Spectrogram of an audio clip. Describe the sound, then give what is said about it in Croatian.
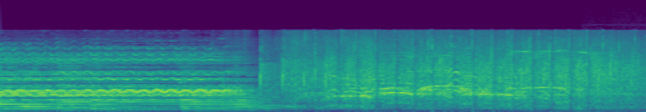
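Singing with orchestra at a Croatian opera evening in Sydney, a joint performance of Zajc's aria U boj, u boj, ends and gives way to a loud audience ovation, dense sustained applause that holds steady to the end. “Vrhunac večeri, kako se moglo i očekivati, bila je zajednička izvedba Zajčeve arije U boj u boj, koju je publika ispratila ovacijama.”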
